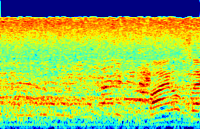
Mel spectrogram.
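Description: Arena crowd murmur under a television boxing broadcast, with a commentator's voice coming in near the end.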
